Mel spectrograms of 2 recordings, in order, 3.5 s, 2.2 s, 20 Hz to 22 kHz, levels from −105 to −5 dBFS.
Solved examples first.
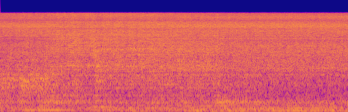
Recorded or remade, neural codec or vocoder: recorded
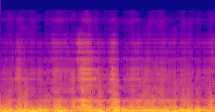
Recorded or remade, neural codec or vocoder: remade, vocoder, BigVGAN v2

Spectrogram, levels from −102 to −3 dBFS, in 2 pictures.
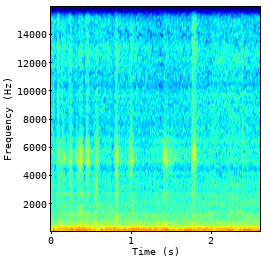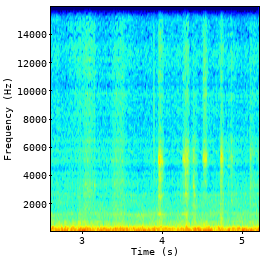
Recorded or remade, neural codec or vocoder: remade, codec, SNAC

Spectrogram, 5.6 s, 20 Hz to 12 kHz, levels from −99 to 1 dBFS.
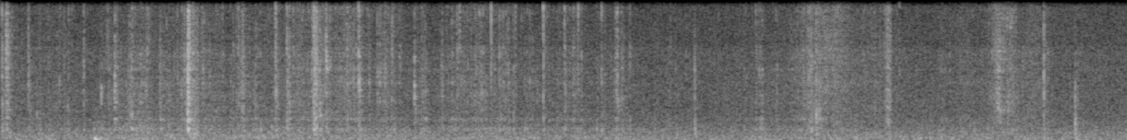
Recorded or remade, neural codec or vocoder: recorded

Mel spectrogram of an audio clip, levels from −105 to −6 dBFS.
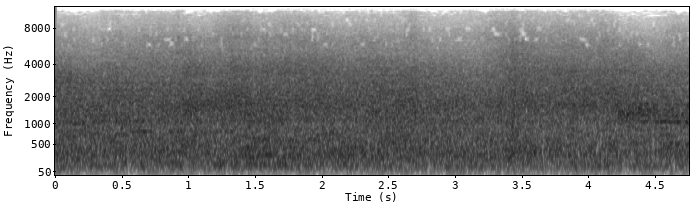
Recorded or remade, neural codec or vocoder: recorded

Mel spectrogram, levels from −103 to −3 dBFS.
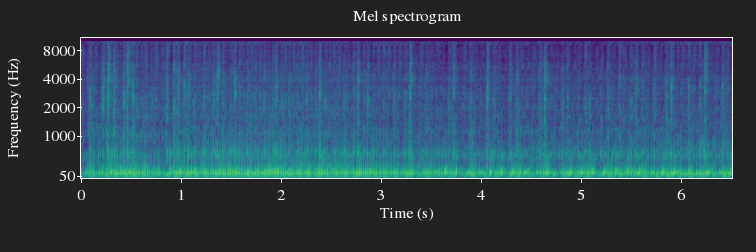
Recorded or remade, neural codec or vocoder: remade, vocoder, WaveNeXt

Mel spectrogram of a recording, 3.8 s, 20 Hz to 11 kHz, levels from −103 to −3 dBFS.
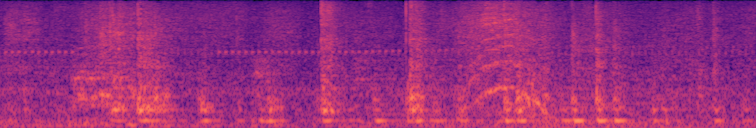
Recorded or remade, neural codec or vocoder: recorded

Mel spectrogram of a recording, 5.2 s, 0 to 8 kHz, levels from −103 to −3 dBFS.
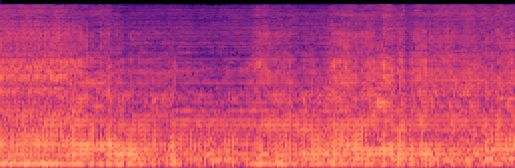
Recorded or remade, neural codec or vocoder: remade, vocoder, HiFi-GAN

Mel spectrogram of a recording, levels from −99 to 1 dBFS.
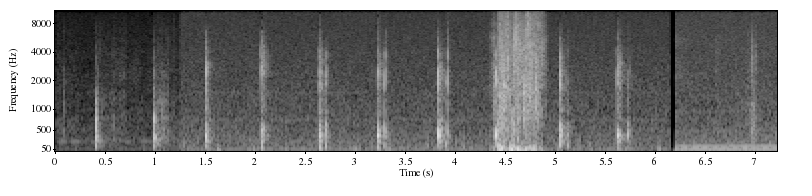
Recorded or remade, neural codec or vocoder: recorded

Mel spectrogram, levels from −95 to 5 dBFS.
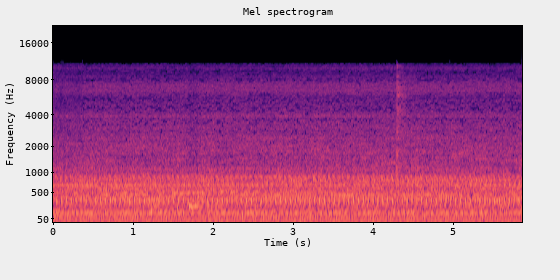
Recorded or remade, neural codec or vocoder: recorded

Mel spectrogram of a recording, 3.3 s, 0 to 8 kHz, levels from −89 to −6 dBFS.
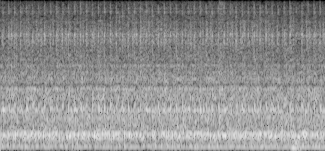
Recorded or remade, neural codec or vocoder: remade, vocoder, Vocos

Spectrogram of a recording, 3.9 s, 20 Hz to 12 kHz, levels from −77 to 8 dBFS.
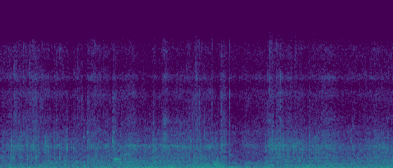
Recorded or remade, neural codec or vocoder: recorded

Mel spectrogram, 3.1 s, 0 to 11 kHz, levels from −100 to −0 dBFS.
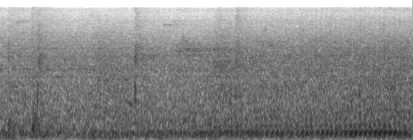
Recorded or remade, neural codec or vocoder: recorded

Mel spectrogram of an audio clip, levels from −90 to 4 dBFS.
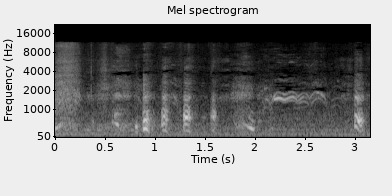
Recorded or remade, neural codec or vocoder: recorded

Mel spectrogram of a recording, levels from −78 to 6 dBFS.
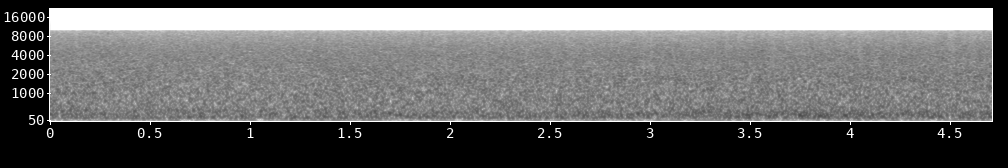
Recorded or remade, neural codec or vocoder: recorded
